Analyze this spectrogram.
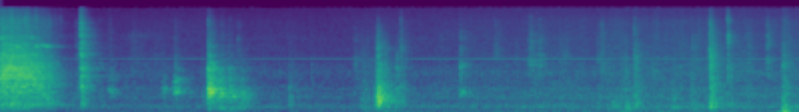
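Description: Food processor motor and blade running for one short pulse, chopping a chunky mix of seeds, dried fruit and cacao nibs, then stopping about half a second in. A few separate clicks and knocks of the clear plastic bowl and lid follow as the bowl is taken off the base and handled.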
